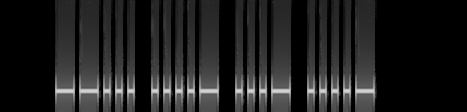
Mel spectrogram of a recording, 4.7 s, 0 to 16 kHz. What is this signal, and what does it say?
Morse code, heard as a keyed tone, about 20 wpm, 700 Hz. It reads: 74V4
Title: Four Letter-Number Combinations - 20wpm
